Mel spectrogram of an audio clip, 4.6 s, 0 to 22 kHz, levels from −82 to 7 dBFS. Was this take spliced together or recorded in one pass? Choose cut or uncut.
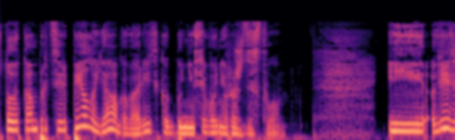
cut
